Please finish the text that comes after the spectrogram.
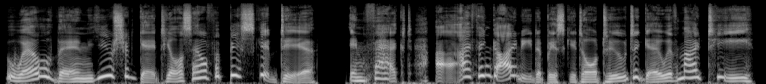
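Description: A woman's voice: deep voice, huge pitch swings, unhurried, no echo, clean studio sound, pitched above the performer's own voice, heavily acted. A woman voicing a kindly older grandmother who loves biscuits, in a fussy, chatty way. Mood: fond.

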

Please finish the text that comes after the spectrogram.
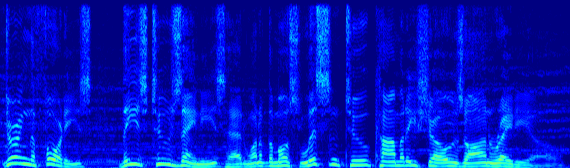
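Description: An American man narrates as a radio host in a fairly high voice. Clear music plays behind his scripted delivery. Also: big pitch swings, moderate pace.

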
